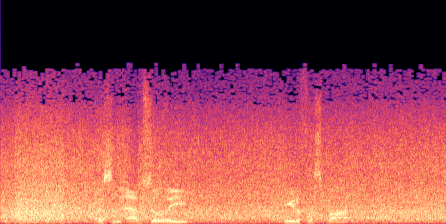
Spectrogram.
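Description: A middle-aged man speaks calmly, close to the microphone.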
